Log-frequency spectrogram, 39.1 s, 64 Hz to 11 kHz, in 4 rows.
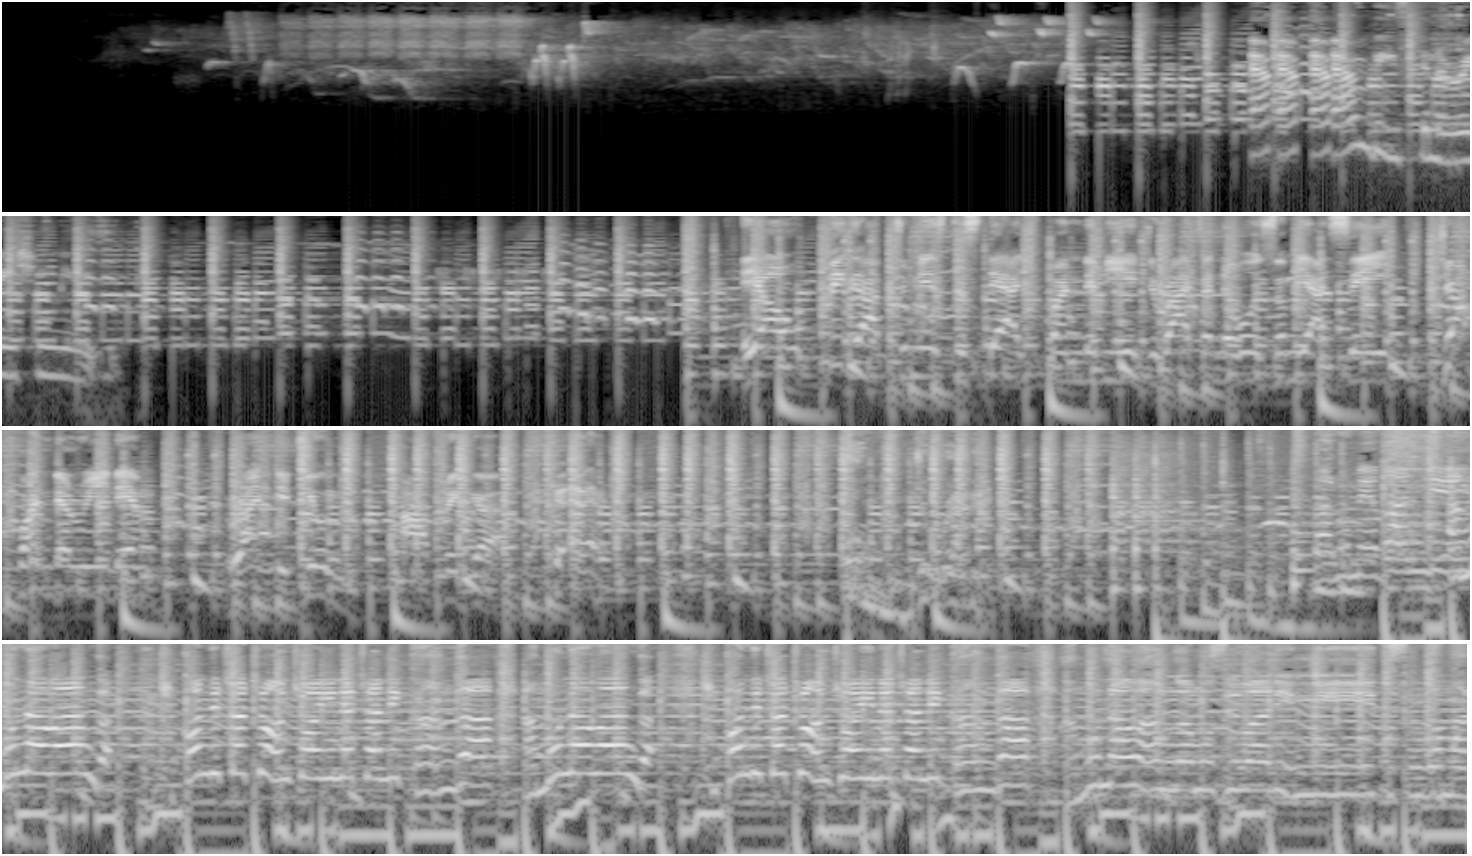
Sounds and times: Chirp, tweet: 0:00.9 - 0:07.5.

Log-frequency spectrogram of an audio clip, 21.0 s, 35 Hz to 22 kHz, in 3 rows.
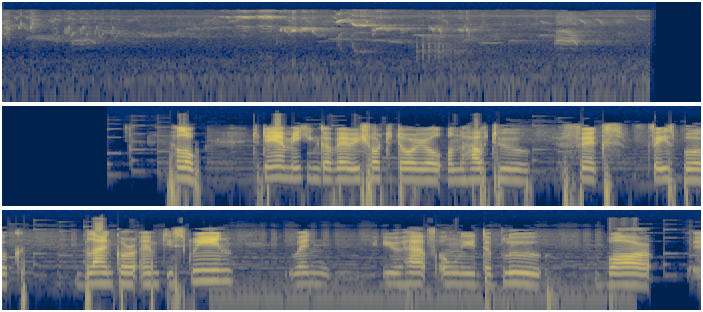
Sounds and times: Bird vocalization, bird call, bird song: 0:00.0 - 0:06.5
Outside, rural or natural: 0:00.0 - 0:06.5, 0:15.0 - 0:20.9
Music: 0:08.0 - 0:20.9
Speech: 0:08.7 - 0:17.2, 0:17.8 - 0:20.9.

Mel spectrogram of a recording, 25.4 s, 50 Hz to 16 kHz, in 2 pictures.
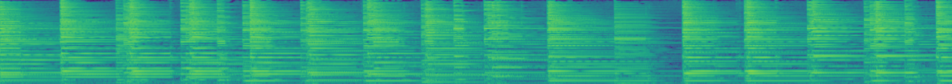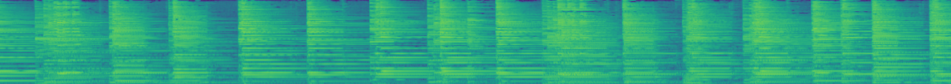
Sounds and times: Piano: 0:00.0 - 0:25.3.

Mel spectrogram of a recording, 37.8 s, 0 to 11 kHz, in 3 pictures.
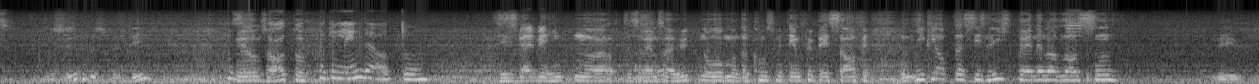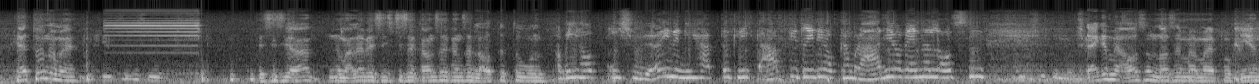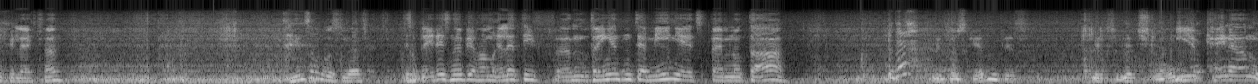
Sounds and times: Speech: 0:00.0 - 0:01.5, 0:02.3 - 0:04.2, 0:05.0 - 0:11.2, 0:22.8 - 0:25.8, 0:36.0 - 0:37.7.

